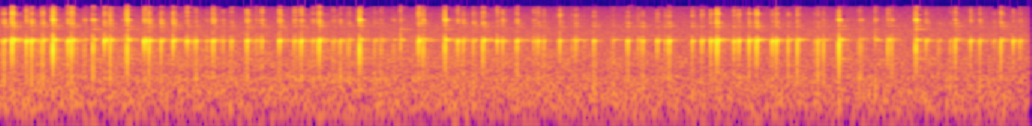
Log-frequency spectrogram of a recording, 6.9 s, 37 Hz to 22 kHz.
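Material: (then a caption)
Glass. Close-up tapping on a glass hard cider bottle makes a rapid run of light, bright clinks over about seven seconds. Each clink rings briefly at a high pitch near 2.7 kHz, with almost no low end.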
